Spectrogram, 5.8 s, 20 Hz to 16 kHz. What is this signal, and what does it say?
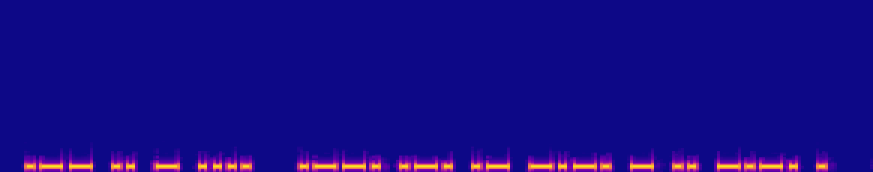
Morse code, heard as a keyed tone, about 25 wpm, 600 Hz. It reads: WITH PRACTICE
